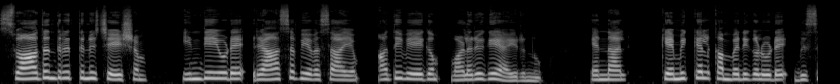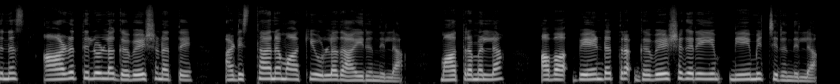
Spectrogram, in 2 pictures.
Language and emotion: Malayalam, neutral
